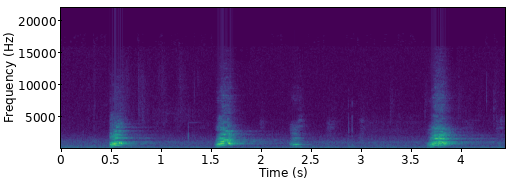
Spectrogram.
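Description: A neighbour's dog barks outside, four separate barks spaced irregularly over a few seconds, with a faint background hum and no one talking.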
